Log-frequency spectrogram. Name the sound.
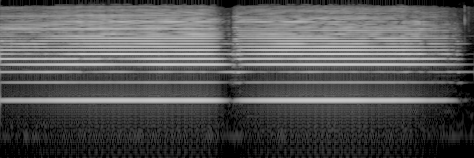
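violin playing two open A string notes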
